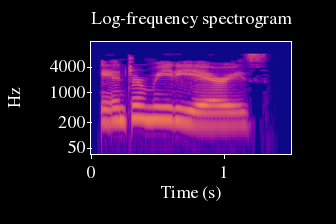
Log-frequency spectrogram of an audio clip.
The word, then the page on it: intermediaries: British English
